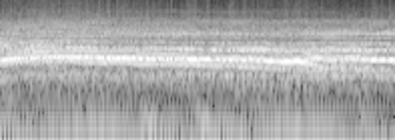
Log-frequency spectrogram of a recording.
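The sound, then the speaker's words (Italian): A group of children, Group B at Dinamo Camp, cheers and shouts a greeting together in a loud, sustained burst of high-pitched voices, a continuous wall of yelling and whooping that holds steady for about two seconds. “Gruppo B, fatemi sentire un bel saluto dal Dinamo Camp.”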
